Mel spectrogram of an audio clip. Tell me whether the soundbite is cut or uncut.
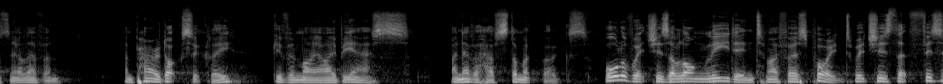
cut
